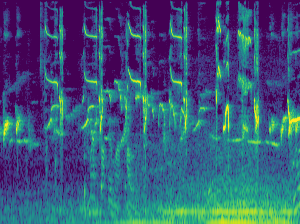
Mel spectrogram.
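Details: Singing white-rumped shama, used to get other shamas singing and agitated: sharp chirps and rising whistled notes in quick succession over a steady low hum.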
